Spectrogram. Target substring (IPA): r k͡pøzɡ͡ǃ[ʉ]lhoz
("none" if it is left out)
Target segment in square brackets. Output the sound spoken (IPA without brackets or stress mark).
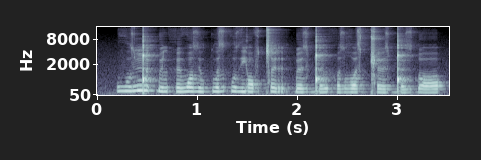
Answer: ø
